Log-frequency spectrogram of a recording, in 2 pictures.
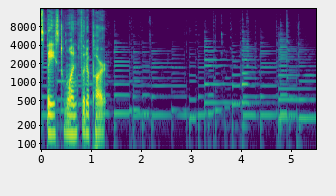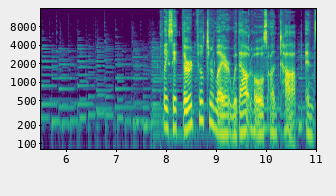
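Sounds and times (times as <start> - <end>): plucked acoustic guitar melody: 0.0 - 11.0.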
